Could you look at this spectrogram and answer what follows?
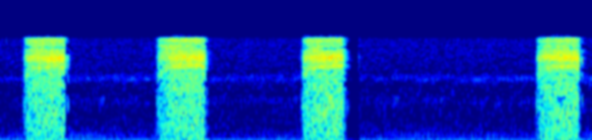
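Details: Four coarse, breathy screeches come from owlets alarmed inside a nest cavity. Three arrive in quick succession, then a longer gap before the fourth.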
